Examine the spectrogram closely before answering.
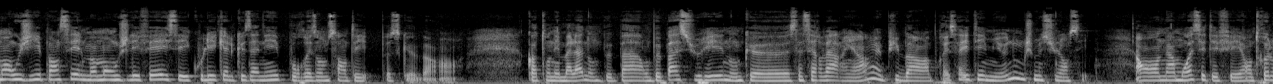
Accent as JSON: {"language": "French", "town": "Remiremont", "region": "Grand Est", "country": "France", "tie": "born or raised there", "said": "Alors, je suis native de Remiremont, j'ai toujours vécu ici, j'ai 27 ans"}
